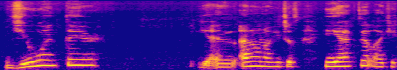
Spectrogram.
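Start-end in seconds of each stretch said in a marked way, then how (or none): 0.0-1.0 high, loud mock disbelief; hammed-up shocked doubt; imitating a cop who can't believe it; disbelieving cop. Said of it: "He was like".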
